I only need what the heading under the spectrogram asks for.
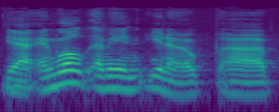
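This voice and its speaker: A man with a gravelly, creaky voice answers workshop questions. He is laid-back and hesitant, trailing through fillers on a video call. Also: mid-range voice, animated, normal speed. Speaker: media center staff. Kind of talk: casual Q&A answers.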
